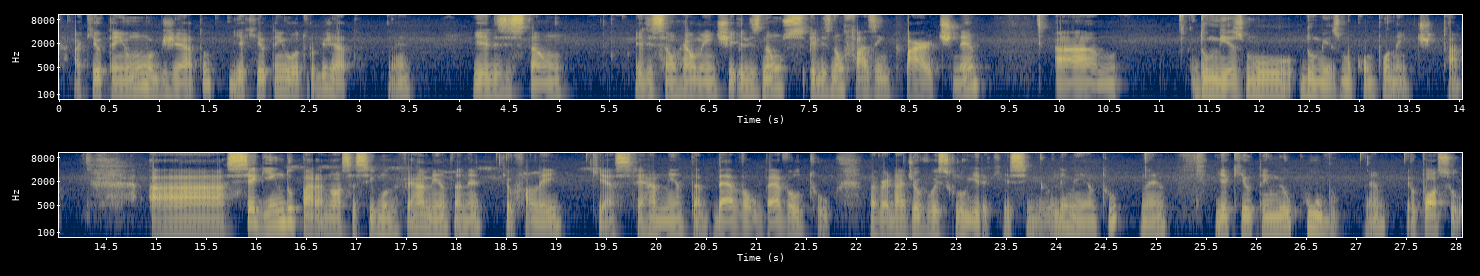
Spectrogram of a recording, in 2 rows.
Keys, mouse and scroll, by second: 0.8-4.3 right drag, 4.1 click, 6.4 super+z, 23.4 x, 26.2 right click.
